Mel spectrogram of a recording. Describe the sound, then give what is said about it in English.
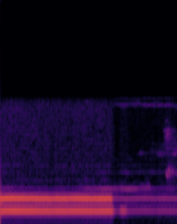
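A steady, low closed-mouth hum held on one pitch for about a second, then dropping to a softer, quieter hum that continues to the end. Clear, with no talking. “You can just hum and close your mouth.”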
